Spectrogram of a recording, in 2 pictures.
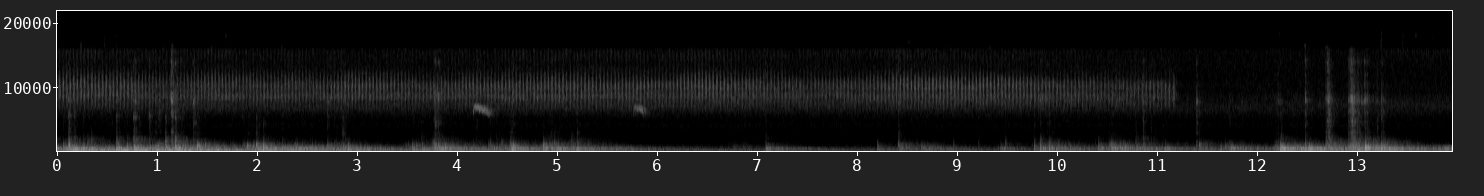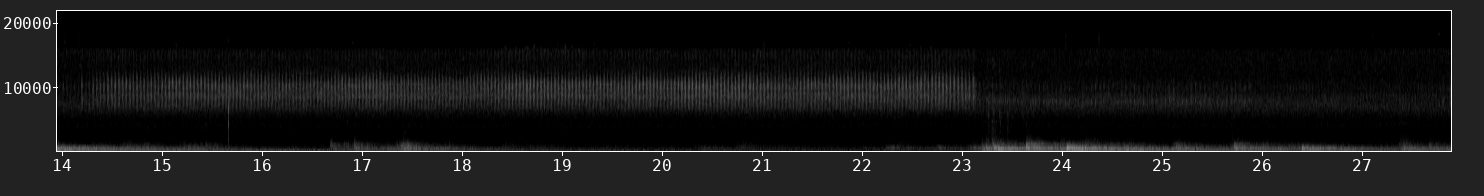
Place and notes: Adomiskis, Lithuania, watertower
another abandoned watertower from soviet kolchoz times...geopphone on the body of metallic tower and omni mics for ambience
Utenos apskritis, Lietuva, 26 August 2020, 14:45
